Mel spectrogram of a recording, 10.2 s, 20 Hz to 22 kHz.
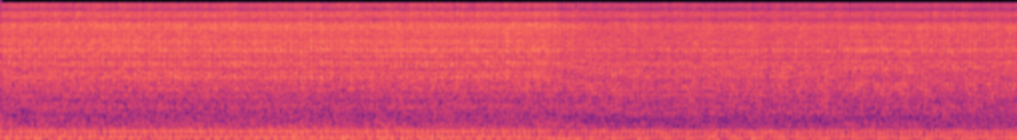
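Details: Briggs & Stratton 10hp single (model 204312) from a Husky generator, first start after rebuild with new connecting rod and piston and used good crankshaft after an oil-starved blown rod: fires right up, steady even governed hum, wind gusts; runs clean, normal.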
